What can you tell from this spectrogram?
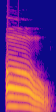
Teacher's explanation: Notice how it glides between an O and a U sound. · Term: long O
